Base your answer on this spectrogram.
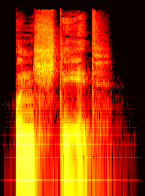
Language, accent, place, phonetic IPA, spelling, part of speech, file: German, Germany, Berlin, [ˈʊnˌʃteːt], unstet, adjective, De-unstet.ogg
- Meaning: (adjective) 1. erratic 2. unsteady; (adverb) erratically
